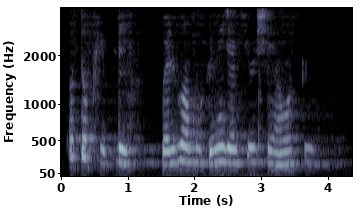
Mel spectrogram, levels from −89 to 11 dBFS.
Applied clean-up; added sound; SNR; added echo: none; none; none; reverberation time 0.6 s.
